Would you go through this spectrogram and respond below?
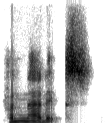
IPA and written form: fəˈnet.ɪks (phonetics)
